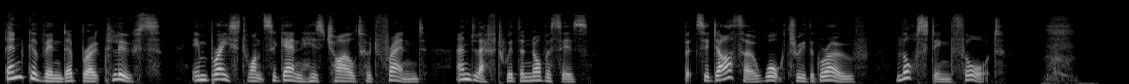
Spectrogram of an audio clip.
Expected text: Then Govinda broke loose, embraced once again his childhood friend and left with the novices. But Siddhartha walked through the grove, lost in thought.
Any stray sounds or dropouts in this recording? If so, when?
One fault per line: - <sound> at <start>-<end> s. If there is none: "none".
- breath at 10.4-11.0 s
